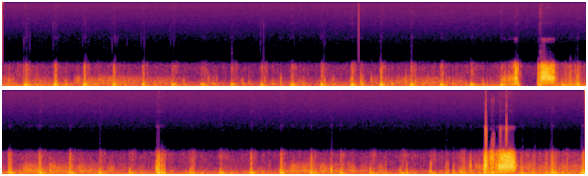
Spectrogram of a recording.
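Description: Fast, strong, regular heart sounds through a stethoscope, a normal quickened heartbeat after physical exertion.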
